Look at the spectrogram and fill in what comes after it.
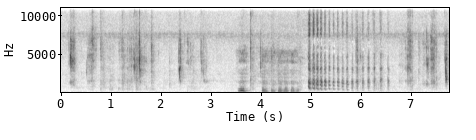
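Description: Close-miked crunching and chewing of crisp salad lettuce and raw vegetables, in irregular crackly bites. About halfway a short hummed voice sound of enjoyment breaks in, then the chewing resumes.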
